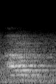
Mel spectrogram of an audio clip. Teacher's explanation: Kalau di satu sifat, di satu huruf sifatnya ada jahar dan syiddah, pasti bakal timbul ada pantulan. Ab, suaranya tertahan, nafasnya tertahan, suara dari nafas tertahan, maka timbul pantulan. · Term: sifat qalqalah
